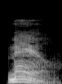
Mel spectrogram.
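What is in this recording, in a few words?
"mail", American English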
